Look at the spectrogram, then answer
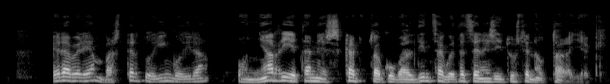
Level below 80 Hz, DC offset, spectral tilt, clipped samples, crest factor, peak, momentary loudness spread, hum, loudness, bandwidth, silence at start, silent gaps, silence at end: -64 dBFS; under 0.1%; -6 dB/octave; under 0.1%; 18 dB; -6 dBFS; 9 LU; none; -24 LUFS; 11.5 kHz; 0.55 s; none; 0.1 s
